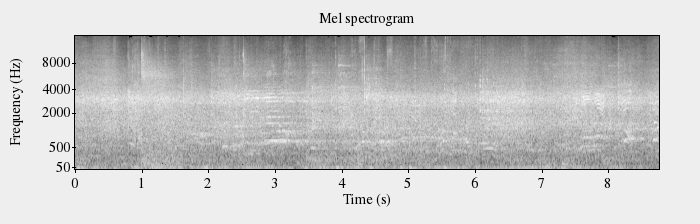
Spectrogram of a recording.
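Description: Ice hockey game sounds in a rink hall: sharp clacks of sticks and puck and skate noise, with voices of players and spectators calling out, echoing in the hall.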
